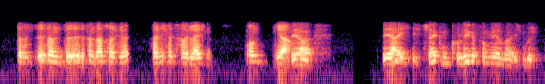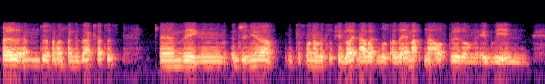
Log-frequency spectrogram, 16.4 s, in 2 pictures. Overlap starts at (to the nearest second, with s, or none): none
